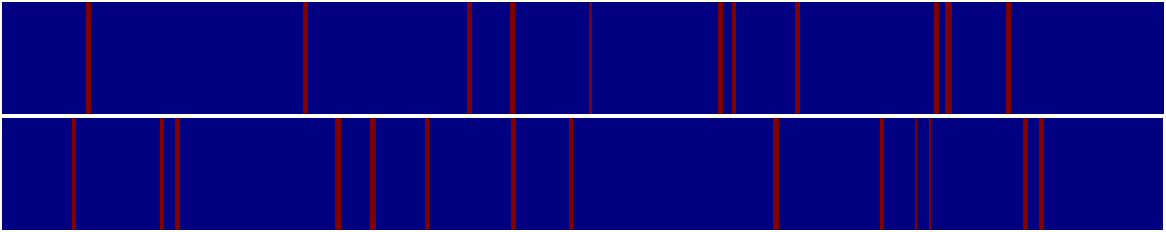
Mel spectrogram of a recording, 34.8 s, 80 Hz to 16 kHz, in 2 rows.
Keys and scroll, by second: 0.1 1, 0.3 Return, 0.7 Up, 2.6 Right, 3.5 Left, 9.3 Right, 11.6 Left, 13.5 Right, 15.4-16.5 typing, 16.6 Caps_Lock, 16.7 shift+Down, 17.3 ctrl+d, 17.5 Up, 19.0 Down, 28.1 Right, 28.3 Left, 31.0 Right, 32.5 Left, 33.2 Right, 34.1 Left.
